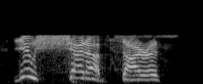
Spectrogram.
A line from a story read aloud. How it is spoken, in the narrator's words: he bellows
